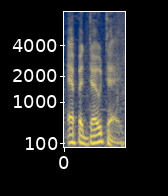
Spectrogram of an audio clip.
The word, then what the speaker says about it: Epidote: I think this is Epidot. Is that how you pronounce it? Yeah, Epidote.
